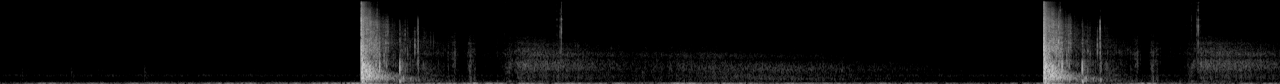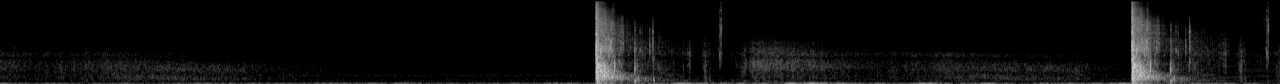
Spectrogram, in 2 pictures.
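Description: A Taurus pistol with a 2-inch barrel fired at a 100-yard target, four loud, sharp single shots spaced several seconds apart outdoors, each trailing a short echo.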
